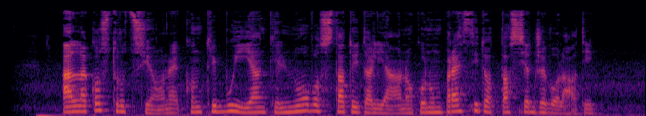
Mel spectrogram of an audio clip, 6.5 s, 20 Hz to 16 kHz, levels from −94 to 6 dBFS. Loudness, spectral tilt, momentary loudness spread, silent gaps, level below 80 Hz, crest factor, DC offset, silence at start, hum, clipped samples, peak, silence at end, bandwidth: -39 LUFS; -4 dB/octave; 10 LU; none; -68 dBFS; 22 dB; under 0.1%; 0.35 s; none; under 0.1%; -18 dBFS; 0.4 s; 11.5 kHz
